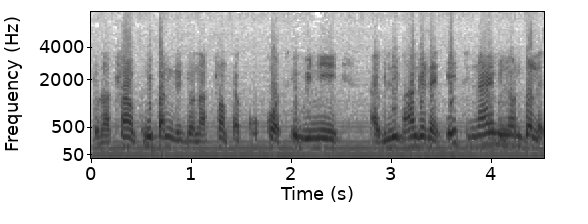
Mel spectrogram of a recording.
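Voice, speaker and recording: Noticeable background noise sits behind a man with a fairly high voice and a non-native accent. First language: not Twi. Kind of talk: radio talk show interview. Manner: halting.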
